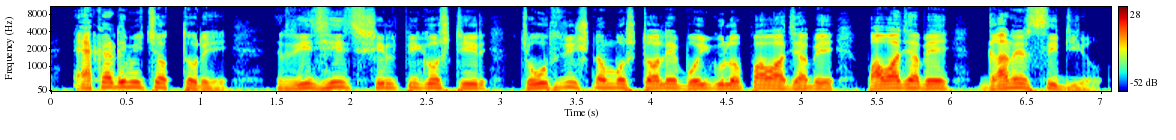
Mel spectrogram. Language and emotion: Bengali, neutral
